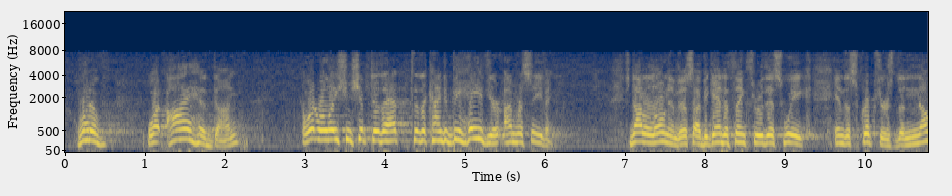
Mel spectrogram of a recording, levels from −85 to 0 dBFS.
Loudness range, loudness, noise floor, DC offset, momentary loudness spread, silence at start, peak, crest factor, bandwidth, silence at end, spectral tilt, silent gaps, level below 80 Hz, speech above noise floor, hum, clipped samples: 2 LU; -13 LUFS; -42 dBFS; under 0.1%; 9 LU; 0.15 s; -2 dBFS; 12 dB; 7.8 kHz; 0 s; -6 dB/octave; none; -46 dBFS; 30 dB; none; under 0.1%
